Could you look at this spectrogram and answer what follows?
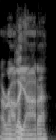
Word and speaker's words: arrabbiata: Um, like an Ariata or Ariabata. I forget how to Oh, yeah, pronounce the it. Like, spicy, like, tomato mm-hmm. sauce, yeah, Like arrabbiata.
